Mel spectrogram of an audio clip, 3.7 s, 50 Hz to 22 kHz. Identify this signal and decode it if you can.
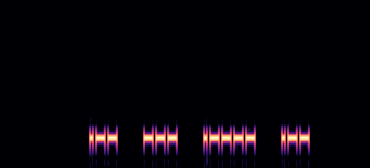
Morse code, heard as a keyed tone, about 40 wpm, spaced as for 23 wpm, 700 Hz. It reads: WO1W
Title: USA Call Signs - 4 Characters - 3x Character Spacing - 40wpm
